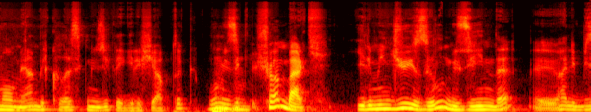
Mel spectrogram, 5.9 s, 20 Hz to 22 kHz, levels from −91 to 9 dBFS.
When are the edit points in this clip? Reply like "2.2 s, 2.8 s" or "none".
2.5 s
